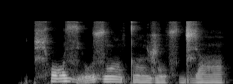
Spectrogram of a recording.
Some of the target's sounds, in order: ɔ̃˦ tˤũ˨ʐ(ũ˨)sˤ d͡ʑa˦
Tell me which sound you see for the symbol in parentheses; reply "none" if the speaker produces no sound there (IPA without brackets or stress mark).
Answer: õ˨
